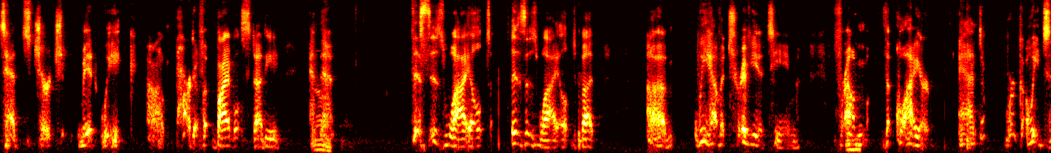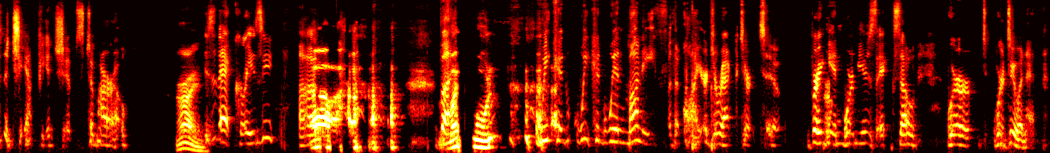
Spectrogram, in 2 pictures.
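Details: Adult woman with chronic spasmodic dysphonia that took away her singing voice, treated with Botox injected directly into the vocal cords every three months, voice cycling worse and better around each injection; real patient speaking; spasmodic dysphonia.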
